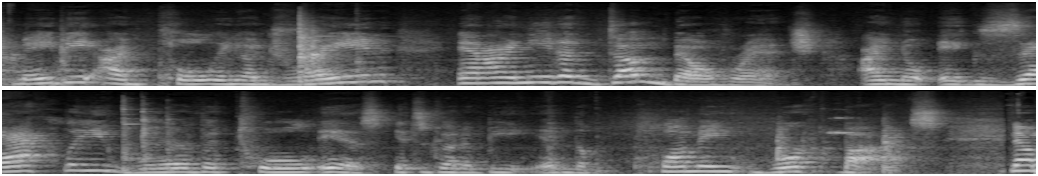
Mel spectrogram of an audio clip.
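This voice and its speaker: A woman with a mid-pitched voice presents a casual how-to vlog. She is direct and emphatic, often checking in with the viewer as she explains. Some noise and clatter sit behind her voice. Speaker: host of a DIY tool tips show. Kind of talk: casual instructional vlog to camera.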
